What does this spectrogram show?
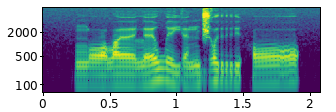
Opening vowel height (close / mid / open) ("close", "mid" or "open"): mid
